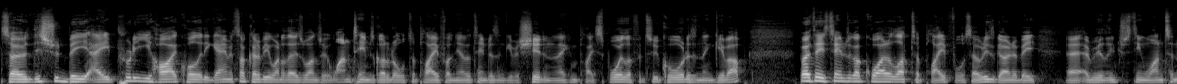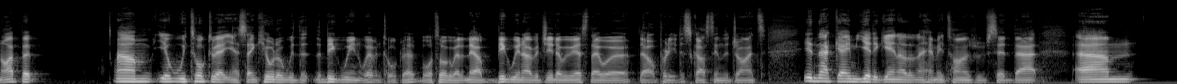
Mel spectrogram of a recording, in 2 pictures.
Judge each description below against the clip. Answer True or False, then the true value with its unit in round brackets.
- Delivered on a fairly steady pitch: False (3.2 semitones)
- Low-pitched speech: True (105 Hz)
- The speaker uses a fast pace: True (310 wpm)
